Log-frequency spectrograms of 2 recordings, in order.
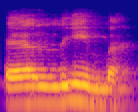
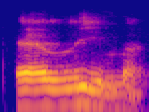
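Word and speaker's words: אֵלִים: and it becomes Elim. That's how you pronounce it. Elim.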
